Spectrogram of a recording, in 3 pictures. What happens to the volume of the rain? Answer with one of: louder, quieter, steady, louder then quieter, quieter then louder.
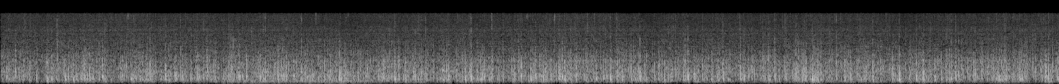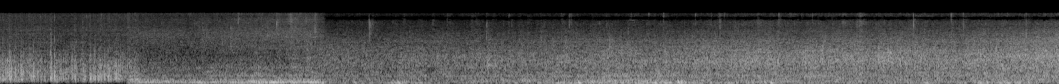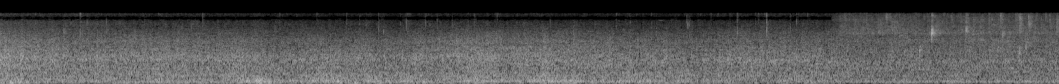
steady.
